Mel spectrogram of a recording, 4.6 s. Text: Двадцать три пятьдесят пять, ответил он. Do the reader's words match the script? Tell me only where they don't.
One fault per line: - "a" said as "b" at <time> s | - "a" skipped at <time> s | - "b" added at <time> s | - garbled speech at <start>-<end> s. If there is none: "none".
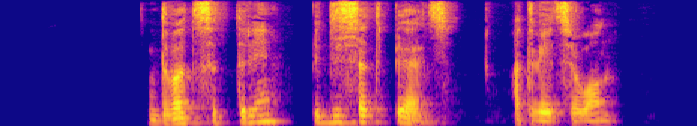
none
